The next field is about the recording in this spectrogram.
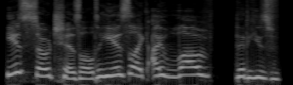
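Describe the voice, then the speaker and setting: A woman in casual, jokey podcast conversation about books, with an animated delivery that slips into acting out little quotes. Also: a little high, normal speed, no echo, studio quality. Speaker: podcast co-host. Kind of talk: casual book-discussion chat.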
